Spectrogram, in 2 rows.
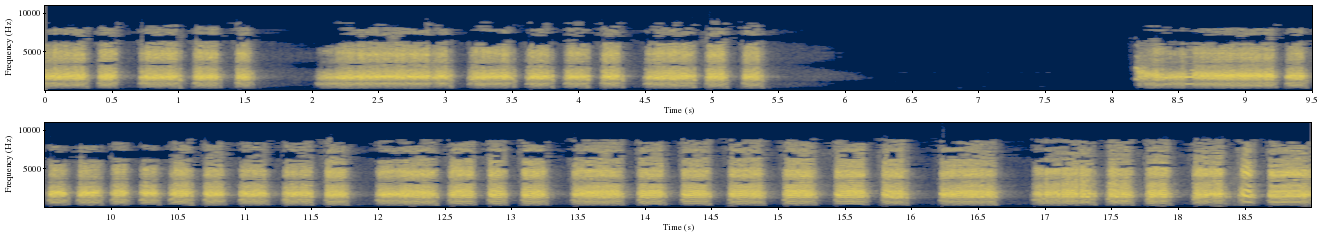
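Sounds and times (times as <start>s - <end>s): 
Red junglefowl hen cackling: 0.0s - 5.6s, 8.2s - 18.9s.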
